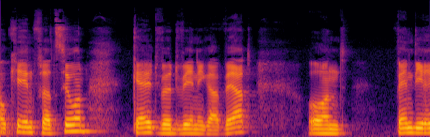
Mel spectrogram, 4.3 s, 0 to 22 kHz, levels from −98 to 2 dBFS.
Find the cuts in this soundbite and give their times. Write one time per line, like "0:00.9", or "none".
none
